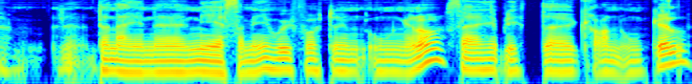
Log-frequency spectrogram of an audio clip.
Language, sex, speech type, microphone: Norwegian, male, spontaneous, Sennheiser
